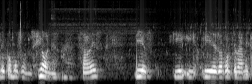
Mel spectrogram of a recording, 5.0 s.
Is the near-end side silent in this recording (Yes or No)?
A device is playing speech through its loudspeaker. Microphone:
No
